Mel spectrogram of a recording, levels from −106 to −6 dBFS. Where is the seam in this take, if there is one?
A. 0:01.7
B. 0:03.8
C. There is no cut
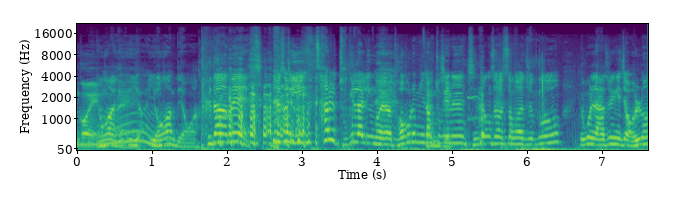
C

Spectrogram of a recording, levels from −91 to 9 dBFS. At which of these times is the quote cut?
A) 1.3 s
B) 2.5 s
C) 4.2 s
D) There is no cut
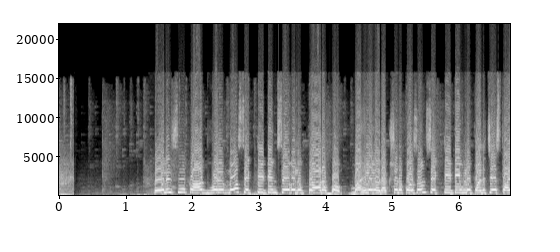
A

